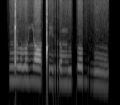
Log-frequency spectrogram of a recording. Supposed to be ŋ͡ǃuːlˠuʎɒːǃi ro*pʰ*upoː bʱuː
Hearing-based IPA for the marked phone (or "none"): m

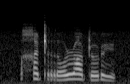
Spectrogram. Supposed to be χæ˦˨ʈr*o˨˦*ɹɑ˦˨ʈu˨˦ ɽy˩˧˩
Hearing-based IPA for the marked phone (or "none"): o˨˦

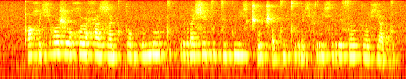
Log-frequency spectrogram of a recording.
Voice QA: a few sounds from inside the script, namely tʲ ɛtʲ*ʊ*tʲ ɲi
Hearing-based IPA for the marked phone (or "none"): ɔ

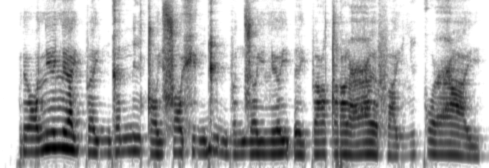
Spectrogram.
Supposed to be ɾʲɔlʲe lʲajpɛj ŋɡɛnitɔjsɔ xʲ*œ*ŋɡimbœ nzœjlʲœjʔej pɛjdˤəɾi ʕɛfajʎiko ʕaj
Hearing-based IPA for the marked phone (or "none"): ɛ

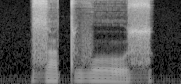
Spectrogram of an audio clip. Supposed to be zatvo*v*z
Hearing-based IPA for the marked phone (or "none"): none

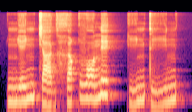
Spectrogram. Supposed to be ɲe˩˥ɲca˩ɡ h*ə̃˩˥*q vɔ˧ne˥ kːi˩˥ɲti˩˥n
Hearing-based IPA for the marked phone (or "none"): ə˩˥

